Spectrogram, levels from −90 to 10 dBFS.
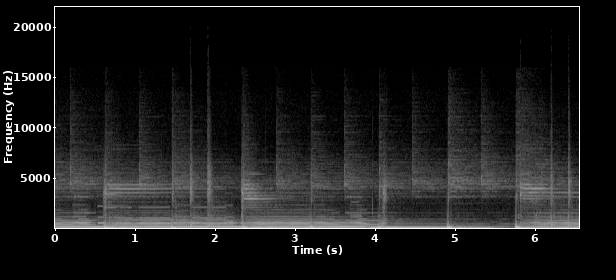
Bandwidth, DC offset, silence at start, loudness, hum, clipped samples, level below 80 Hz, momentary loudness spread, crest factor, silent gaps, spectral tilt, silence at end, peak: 10.5 kHz; under 0.1%; 0 s; -26 LUFS; none; under 0.1%; -30 dBFS; 4 LU; 14 dB; none; -7 dB/octave; 0 s; -10 dBFS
